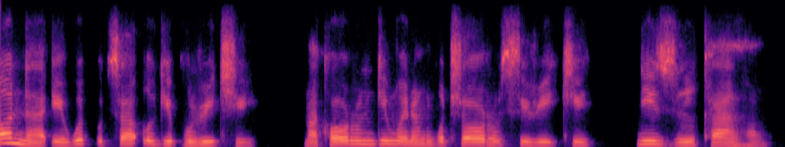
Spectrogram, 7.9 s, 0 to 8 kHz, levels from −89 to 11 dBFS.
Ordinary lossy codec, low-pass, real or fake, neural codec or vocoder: Opus, 16 kbps; 7.2 kHz; fake; autoencoder, 22.05 kHz, a latent of 192 numbers a frame, VITS, trained on one speaker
